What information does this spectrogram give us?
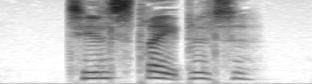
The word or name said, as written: tilstræbelse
